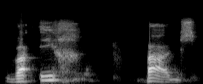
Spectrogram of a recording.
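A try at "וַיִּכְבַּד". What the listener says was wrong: Give the yud it's ya, vayich bad.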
